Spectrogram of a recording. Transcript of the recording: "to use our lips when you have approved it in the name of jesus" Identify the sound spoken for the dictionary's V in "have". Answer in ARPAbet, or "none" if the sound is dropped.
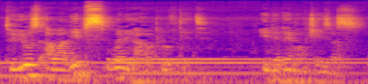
V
